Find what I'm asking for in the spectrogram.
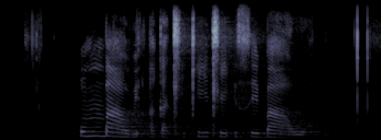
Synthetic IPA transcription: um̩ɓawiʔakʼat͡ɬʰʼikʼit͡ɬʼɛʔisiɓaːwɔ

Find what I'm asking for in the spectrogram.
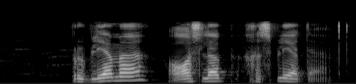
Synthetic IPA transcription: prubliəmə | ɦɑːsləp | χəspliətə̰

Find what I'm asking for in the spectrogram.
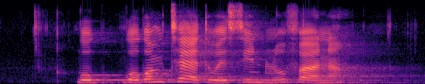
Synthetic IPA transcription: ŋɔk̬om̩tʰɛtʰɔwesintʼunɔfaːna

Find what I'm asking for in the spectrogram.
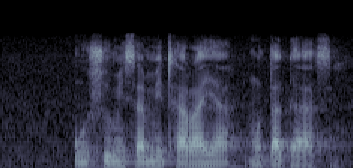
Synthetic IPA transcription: uʃumisamitʰaɾajamud̪aɡaːsi

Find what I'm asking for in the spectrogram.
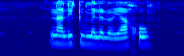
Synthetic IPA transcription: nalɪtʼumɛlɛlɔjaχʊ

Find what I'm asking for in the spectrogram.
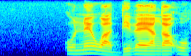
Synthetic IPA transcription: unɛwad̪iβɛjaŋɡaʔu

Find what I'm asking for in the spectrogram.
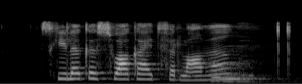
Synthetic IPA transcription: skiləkəswɐkɦəjtfərlɑːməŋ

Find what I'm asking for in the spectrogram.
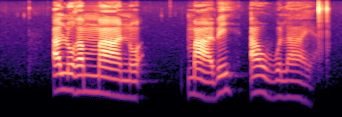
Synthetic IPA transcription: alʊɣam̩manɔ | mabɛ | aɣʊbʊlaːja

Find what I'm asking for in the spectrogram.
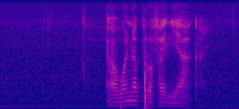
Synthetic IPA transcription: awɔnapʰrɔfailjaːkʼḁ

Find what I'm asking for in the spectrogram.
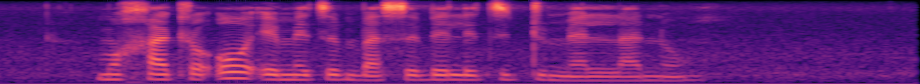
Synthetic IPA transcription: mʊk͡xʰat͡ɬʼɔ̰ʔʊʔemet͡sʼeŋ̩basɪbelet͡sʼitʼumɛl̩lanoːŋ̩

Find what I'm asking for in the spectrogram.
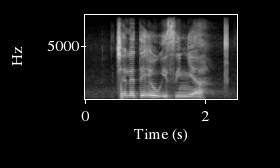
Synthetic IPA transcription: t͡ʃʰɛlɛtʼɛeuisiŋ̩ja

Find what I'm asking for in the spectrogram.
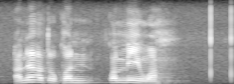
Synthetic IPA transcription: anɛatʼɔkʰakʼwam̩miːwa

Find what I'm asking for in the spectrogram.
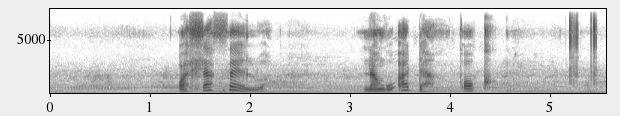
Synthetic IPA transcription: waɬasɛlwa | naŋɡʱuʔadamkʼɔkʰ

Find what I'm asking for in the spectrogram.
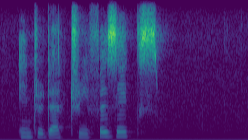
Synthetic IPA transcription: ʔɪ̃ntɹɔdak̚tʰəɹifɪzɪks

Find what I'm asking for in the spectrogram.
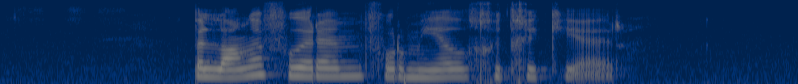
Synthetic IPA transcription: b̥əlɐŋəfuəɾəmfɔrmiəlˠχutχəkʰiə̰r

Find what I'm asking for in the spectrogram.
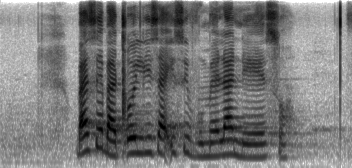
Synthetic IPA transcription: ɓasɛɓaǁolisaisivumɛlanɛːsɔ

